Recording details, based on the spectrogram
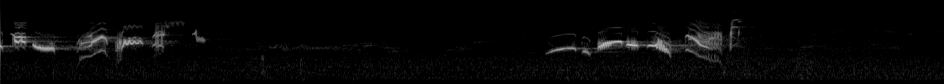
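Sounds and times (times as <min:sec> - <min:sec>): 
common blackbird Turdus merula singing fluting whistles: 0:00.0 - 0:07.5.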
